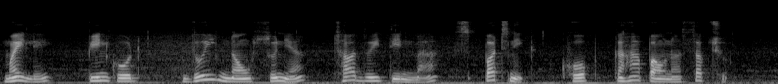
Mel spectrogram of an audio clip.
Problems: background sounds at intervals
